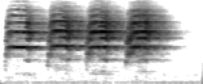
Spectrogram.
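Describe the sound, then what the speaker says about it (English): A flock of sun conure parrots in the tropical Umbar map of the strategy game Legends of Middle-Earth gives four harsh, shrill squawks in quick succession, loud and close, then falls silent. "This is the sound of Lulu yelling, and the bird flocks are sun conures"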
